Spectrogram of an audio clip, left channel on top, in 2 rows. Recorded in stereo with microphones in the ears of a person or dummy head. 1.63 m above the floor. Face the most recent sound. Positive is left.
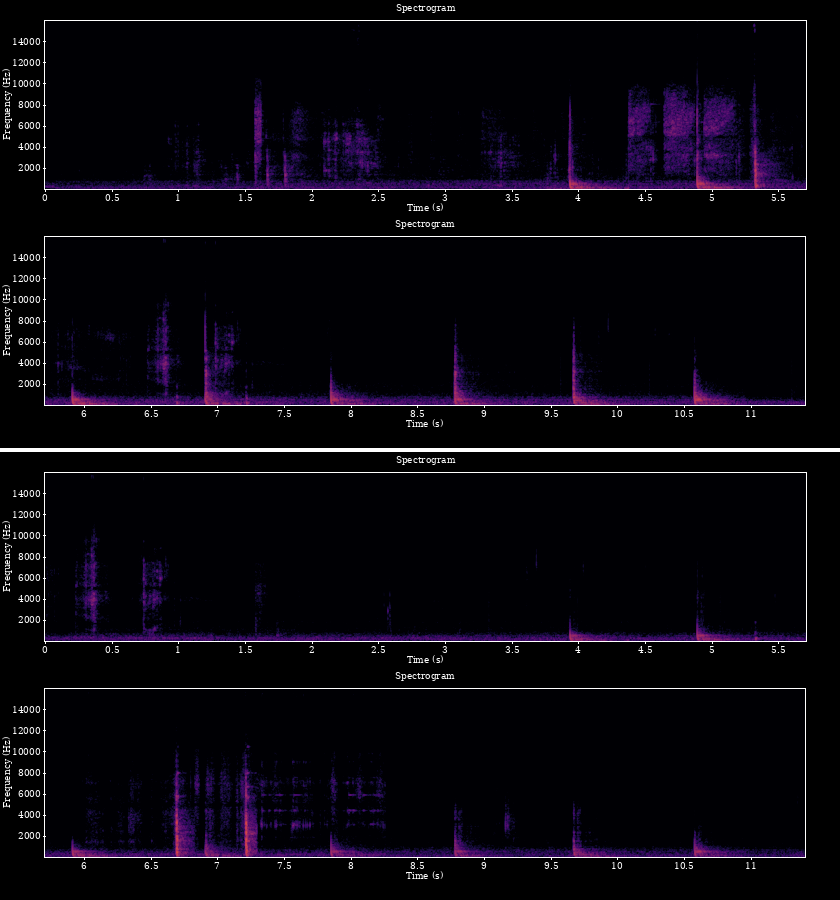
turn(degrees=70)  # may be behind; listen again after turning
